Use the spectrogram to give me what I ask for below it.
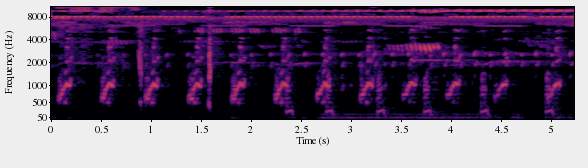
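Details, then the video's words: A White-breasted Waterhen recording used as a lure to attract waterhens to a trap gives a steady run of harsh, mid-pitched croaking notes, about two or three a second, over a thin high insect-like whine. "Pikat Ruak-Ruak"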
